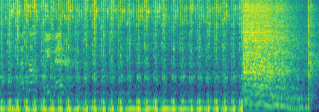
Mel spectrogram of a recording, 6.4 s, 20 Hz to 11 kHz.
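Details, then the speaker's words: Smart car engine swapped into a bike, after fixing the mix-up that left it on 2 cylinders, EGR and emissions deleted: even, steady idle about three beats per second before shutdown, all cylinders firing, no miss. "It was running on 2 cylinders, so now I should have over double the horsepower."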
